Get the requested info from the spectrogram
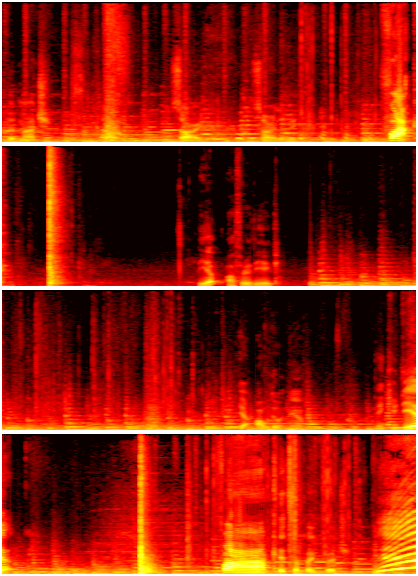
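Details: Man with Tourette syndrome; swearing and unexpected outbursts followed by apologies; Tourette syndrome vocal tics.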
